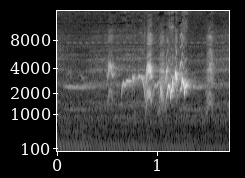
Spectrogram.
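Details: Sooty-headed bulbul, young bird, calling to lure wild birds: a rising whistled slide that breaks into a tumbling jumble of bright, gurgling notes, ending with a sharp tick.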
